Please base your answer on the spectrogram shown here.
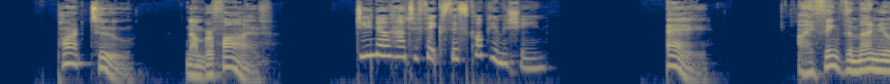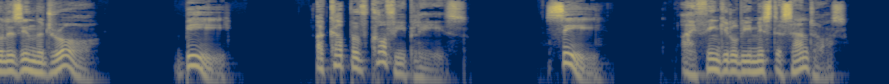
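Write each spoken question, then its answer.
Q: Do you know how to fix this copy machine?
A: A: I think the manual is in the drawer.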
